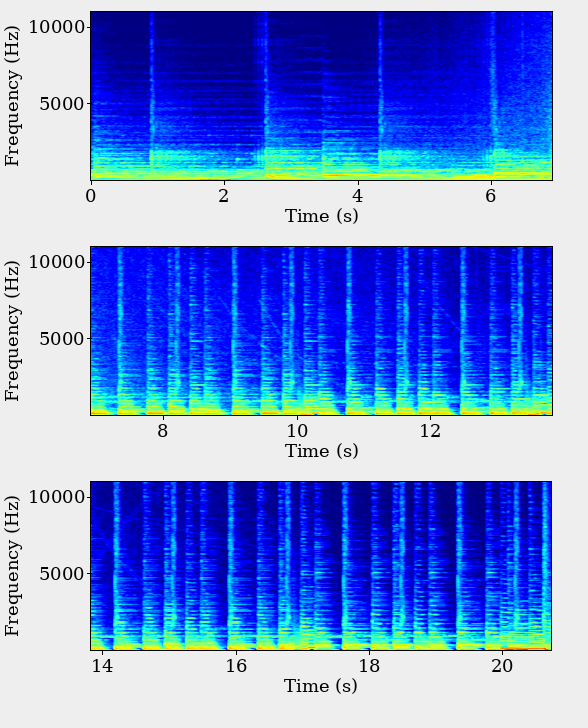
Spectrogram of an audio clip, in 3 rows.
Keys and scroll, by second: 15.1 ctrl+d.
